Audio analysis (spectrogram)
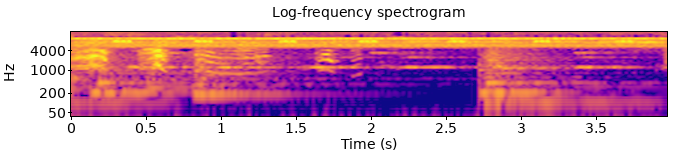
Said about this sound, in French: Vous avez entendu quand même des cris de singes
